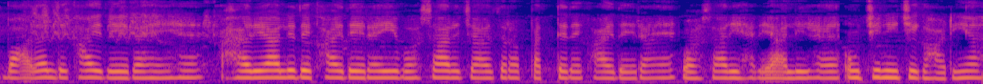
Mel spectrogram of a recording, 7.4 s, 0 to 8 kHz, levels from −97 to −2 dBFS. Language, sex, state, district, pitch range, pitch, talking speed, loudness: Hindi, male, Maharashtra, Dhule, 230-240 Hz, 235 Hz, 195 wpm, -35 LUFS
